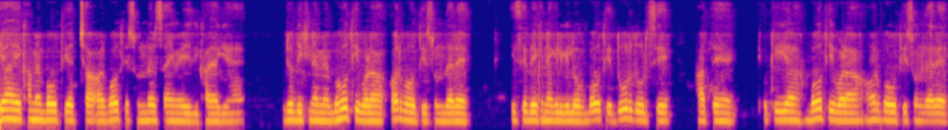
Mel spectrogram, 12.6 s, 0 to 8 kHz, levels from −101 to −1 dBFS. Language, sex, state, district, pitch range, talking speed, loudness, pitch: Hindi, male, Bihar, Jahanabad, 140-155 Hz, 225 wpm, -16 LUFS, 145 Hz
